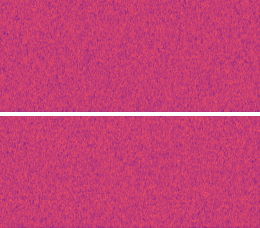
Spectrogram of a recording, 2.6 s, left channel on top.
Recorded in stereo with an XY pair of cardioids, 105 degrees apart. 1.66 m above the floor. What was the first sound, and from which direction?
Only background noise.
